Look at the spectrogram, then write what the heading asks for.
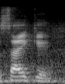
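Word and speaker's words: Psyche: यहां पर ये देखिए साइकोलॉजी जिस प्रकार से पढ़ते हैं पी यहां साइलेंट होगा ना तो सके और टू बोल रहा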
